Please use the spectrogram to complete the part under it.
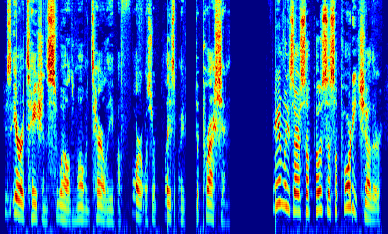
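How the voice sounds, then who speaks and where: A storyteller narrates scripted fiction in a mid-pitched voice. The delivery is dramatic and highly varied in melody, and the sound is dry with no room echo. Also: very animated, moderate pace, pushed and bright. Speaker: narrator reading fan fiction aloud.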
